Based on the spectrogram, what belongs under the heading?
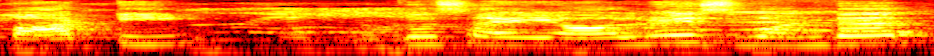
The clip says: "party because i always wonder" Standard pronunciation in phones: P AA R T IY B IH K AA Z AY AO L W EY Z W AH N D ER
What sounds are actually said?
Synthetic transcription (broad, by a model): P AA R T IY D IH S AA IY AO L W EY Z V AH N D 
